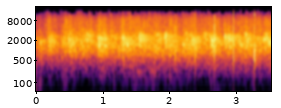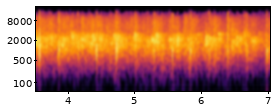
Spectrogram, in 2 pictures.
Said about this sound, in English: And these are your nine candidates currently running in the 21st District Congressional race. This is your first opportunity to applaud if you'd like.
